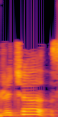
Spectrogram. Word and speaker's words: Richa: Hello, my name is Richa Jha, R-I-C-H-A-J-H-A. Now the word Richa sounds very simple where I come from. I come from India. There the words C-H together pronounced as Ch, Ch as in chair and not chemistry, not K.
